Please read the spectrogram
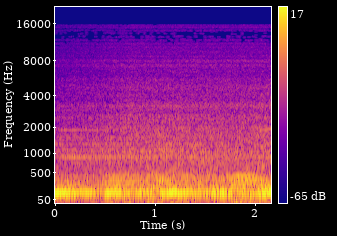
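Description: Live concert music between sung lines: a steady, held low instrumental note with no singing over it.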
